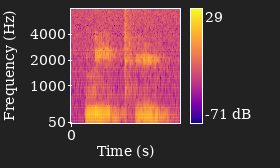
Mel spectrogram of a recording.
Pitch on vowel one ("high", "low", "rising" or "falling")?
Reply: rising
